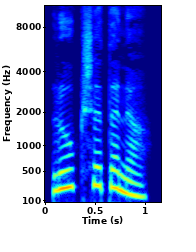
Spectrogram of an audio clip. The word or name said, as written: ರೂಕ್ಷತನ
